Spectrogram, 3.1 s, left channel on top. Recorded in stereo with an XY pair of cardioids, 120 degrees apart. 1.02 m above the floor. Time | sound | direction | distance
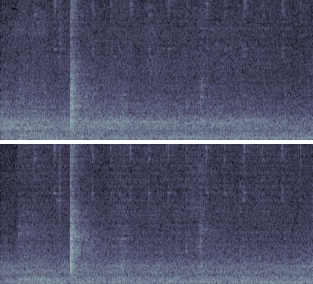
0.2 | ticking | 25° right | 1.4 m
